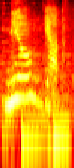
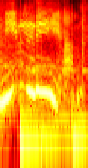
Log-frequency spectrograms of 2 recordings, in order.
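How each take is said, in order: First: A consonant glide y follows the l. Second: A full vowel i follows the l. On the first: The speaker calls it wrong. "perubahan fonem I menjadi fonem Y" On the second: The speaker calls it right. "Bentuk kata baku itu merupakan uh, miliar"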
